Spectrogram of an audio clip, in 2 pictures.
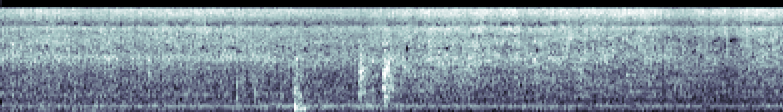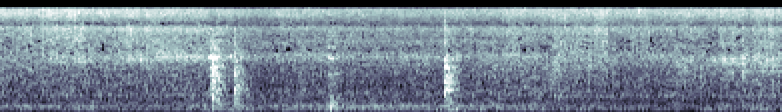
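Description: Steak frying in butter in a nonstick pan, a steady sizzle, with a few sharp clicks of a metal utensil against the pan.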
